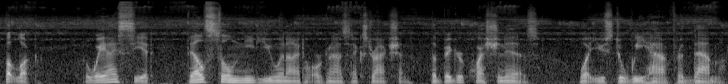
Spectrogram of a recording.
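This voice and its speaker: An actor playing a wry, protective expedition leader in an audio drama, with a dry, clipped, commanding way of talking. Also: male voice, rumbling low, fairly quick, a little hiss or hum. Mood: dry, calm.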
